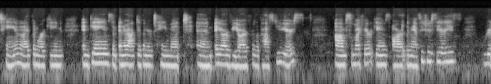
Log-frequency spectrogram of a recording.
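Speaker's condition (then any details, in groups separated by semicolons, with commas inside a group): No condition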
